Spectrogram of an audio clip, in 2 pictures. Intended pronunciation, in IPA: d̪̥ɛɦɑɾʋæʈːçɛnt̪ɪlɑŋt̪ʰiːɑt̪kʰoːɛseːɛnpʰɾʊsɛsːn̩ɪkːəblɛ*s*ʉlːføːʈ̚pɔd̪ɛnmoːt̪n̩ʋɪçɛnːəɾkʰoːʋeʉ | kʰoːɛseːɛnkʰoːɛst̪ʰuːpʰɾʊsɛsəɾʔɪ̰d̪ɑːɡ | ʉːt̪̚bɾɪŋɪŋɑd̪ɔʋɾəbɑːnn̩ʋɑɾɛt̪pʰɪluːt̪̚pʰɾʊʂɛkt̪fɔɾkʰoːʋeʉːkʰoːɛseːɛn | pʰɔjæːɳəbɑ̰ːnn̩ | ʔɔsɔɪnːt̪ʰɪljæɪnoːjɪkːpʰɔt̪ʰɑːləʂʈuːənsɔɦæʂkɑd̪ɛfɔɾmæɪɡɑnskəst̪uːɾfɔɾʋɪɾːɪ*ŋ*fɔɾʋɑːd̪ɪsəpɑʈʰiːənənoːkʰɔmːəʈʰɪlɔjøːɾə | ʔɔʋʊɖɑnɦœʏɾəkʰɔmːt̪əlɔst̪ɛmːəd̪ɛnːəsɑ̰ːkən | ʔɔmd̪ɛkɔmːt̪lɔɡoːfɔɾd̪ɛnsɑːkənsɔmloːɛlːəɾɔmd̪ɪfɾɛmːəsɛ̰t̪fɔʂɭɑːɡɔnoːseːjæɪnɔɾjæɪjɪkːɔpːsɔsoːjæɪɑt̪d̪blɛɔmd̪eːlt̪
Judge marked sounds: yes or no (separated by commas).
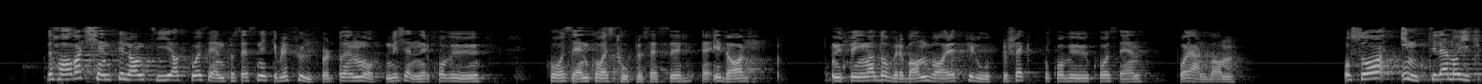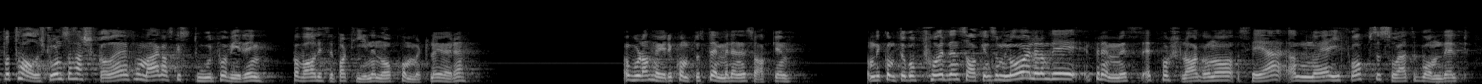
no, yes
